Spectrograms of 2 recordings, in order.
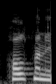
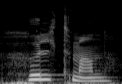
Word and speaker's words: Hultman: Hultman is the English pronunciation. In Swedish, it's Hultman.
